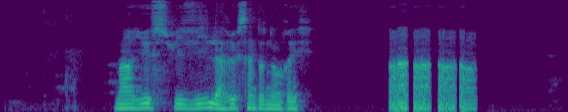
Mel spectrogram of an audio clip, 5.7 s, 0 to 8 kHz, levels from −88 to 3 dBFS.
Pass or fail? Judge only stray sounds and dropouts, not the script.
fail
